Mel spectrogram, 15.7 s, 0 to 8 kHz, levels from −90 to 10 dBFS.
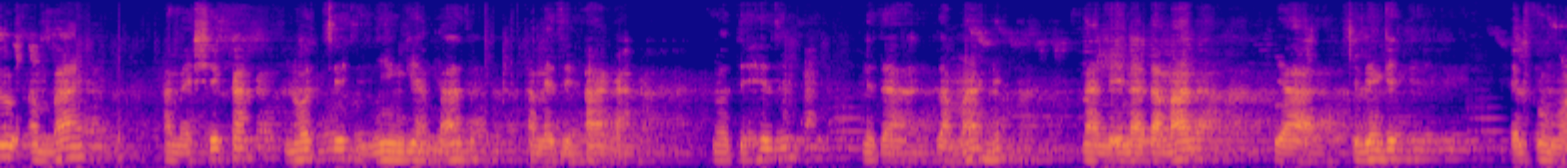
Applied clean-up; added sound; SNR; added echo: neural separator model SepFormer DNS4.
